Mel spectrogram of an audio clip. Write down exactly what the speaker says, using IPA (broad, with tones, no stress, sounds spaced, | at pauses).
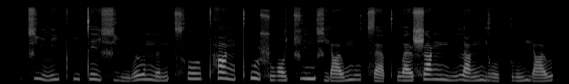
t͡ɕ i˥˩ l i˥ pʰ i˥˧ t̪ e˥˩ ɪ̯ ɕ i˨˩ ŋ l ɤ˥ n̪ ə˧˥ n t͡sʰ o˥ ʊ̯ pʰ ɑ˥˧ ŋ pʰ u˥˩ ʂ w ɔ˧˥ t͡ɕ y˥ n ɕ j ɑ˧˥ ʊ̯ m u˥ t͡s ä˨˩ pʰ w ä˧˥ ʂ ɑ˥ ŋ m y˧˥ l ɑ˧˥ ŋ n̪ j o˨˩ ʊ̯ k ʊ˧˥ ŋ j ɑ˧˥ ʊ̯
